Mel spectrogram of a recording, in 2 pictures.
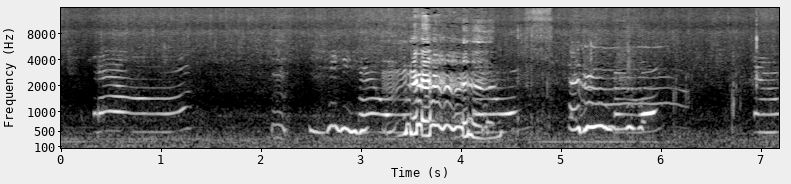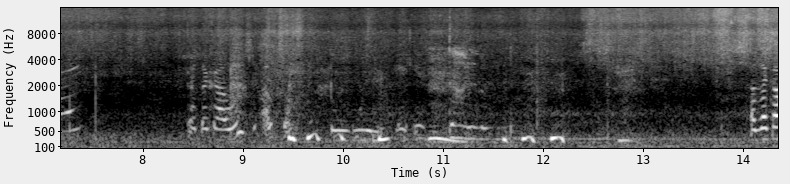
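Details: House cat meowing, framed around separation being hard. A series of short wavering meows and chirps is followed by lower, trilling murmurs against a steady background hum.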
